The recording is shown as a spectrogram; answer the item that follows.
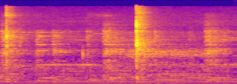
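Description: Two sharp metallic clicks, one at the start and a louder one about a second and a half in, from a disc detainer pick turning the discs of a motorbike disc lock. Faint background music plays underneath.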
